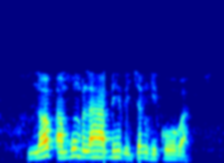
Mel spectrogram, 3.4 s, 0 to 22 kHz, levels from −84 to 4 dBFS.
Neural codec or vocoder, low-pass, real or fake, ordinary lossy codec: none; 3.6 kHz; real; AAC, 24 kbps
